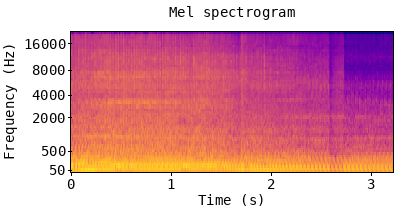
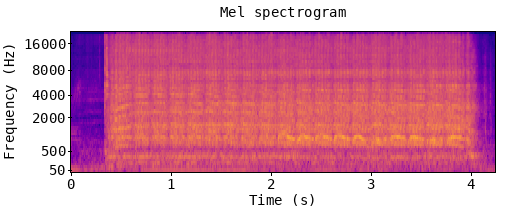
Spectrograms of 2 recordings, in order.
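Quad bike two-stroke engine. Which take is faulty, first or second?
second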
